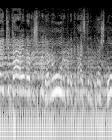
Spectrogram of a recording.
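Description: Music: a voice singing in long notes of wavering pitch over a steady low drone.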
